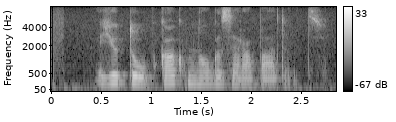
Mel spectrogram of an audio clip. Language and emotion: Russian, neutral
